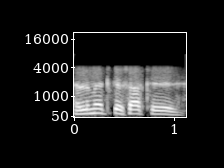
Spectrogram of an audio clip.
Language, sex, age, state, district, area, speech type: Maithili, male, 60+, Bihar, Madhepura, rural, conversation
